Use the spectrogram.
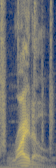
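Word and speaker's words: Raidō: It's called Rido instead of Rado, how I've been saying it.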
